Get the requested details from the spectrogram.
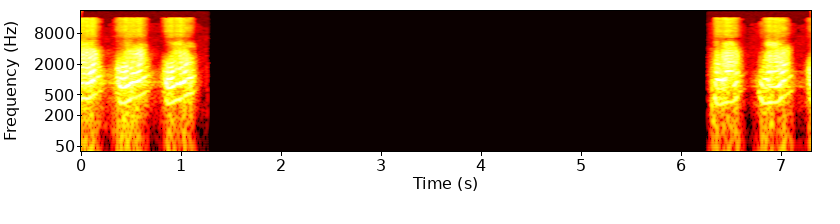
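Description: A seal gives two bursts of three quick, hoarse, harmonic barks separated by a long silence.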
